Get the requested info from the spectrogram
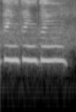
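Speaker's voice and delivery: high sung ding ding ding; light chiming ding like a dashboard alert; car chime imitation. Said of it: "my car even ding".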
